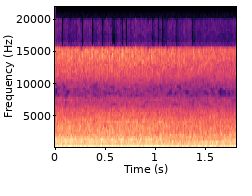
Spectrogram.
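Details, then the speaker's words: 2011 Ford Taurus just after replacing the corroded battery cable harness (positive, negative, starter and alternator); fired right up and settles into a steady, even idle with a smooth low rumble, no knocks, misses or squeals. Normal idle. "sounds like a dream fired right up though"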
